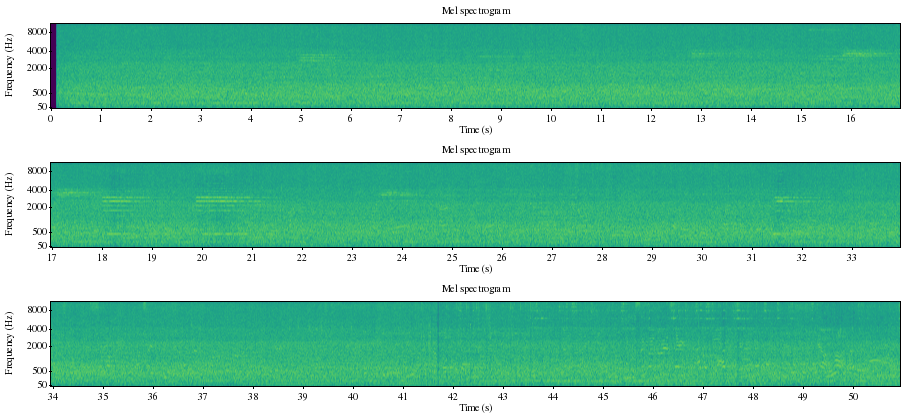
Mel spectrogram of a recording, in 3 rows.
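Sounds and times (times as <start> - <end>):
crowd ambience hiss: 0.2 - 50.9
indistinct voices: 32.2 - 50.9.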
